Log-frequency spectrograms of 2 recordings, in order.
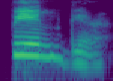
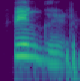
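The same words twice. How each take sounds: First: "Finger" as fiŋ-ger with a back ng; ng sound demo. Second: "finger" again with the back ng; ng sound repeated. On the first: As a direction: model the ng in "Finger". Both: Shown as a demonstration. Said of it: "Acá, fing".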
